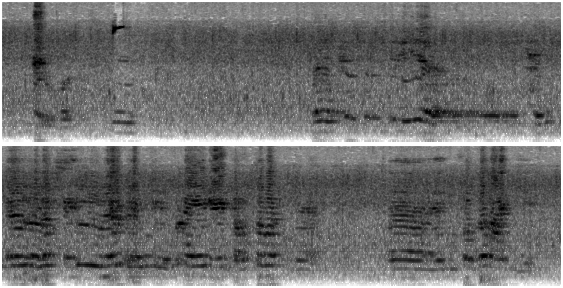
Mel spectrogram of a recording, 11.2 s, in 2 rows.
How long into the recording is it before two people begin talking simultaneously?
5.6 s

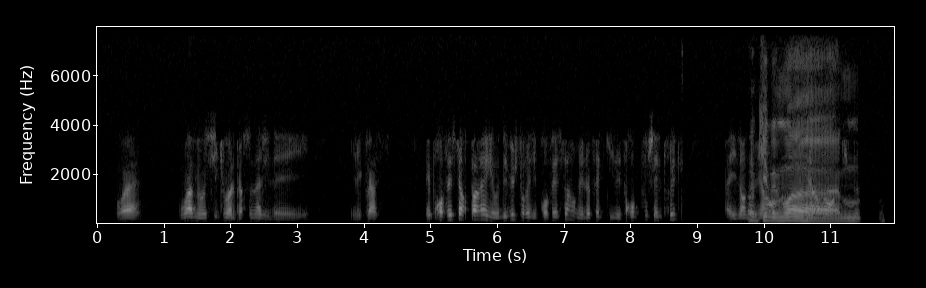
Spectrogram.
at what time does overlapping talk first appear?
9.8 s

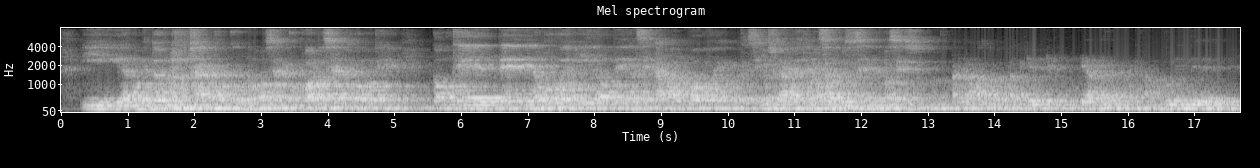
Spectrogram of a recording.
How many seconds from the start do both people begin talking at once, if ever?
10.5 s

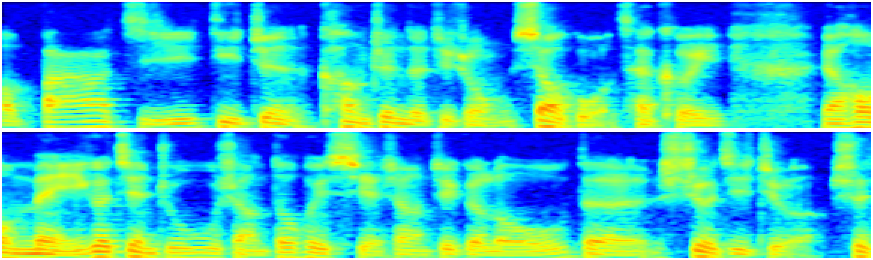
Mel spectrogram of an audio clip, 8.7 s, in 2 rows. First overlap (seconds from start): none

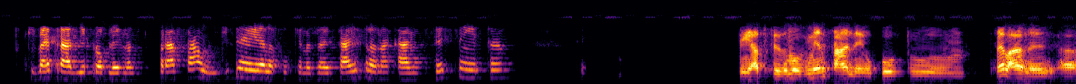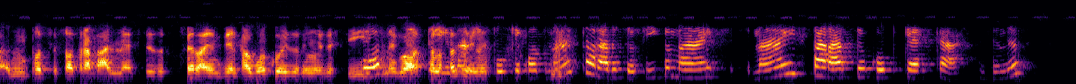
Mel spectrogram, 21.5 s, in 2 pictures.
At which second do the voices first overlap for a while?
14.4 s

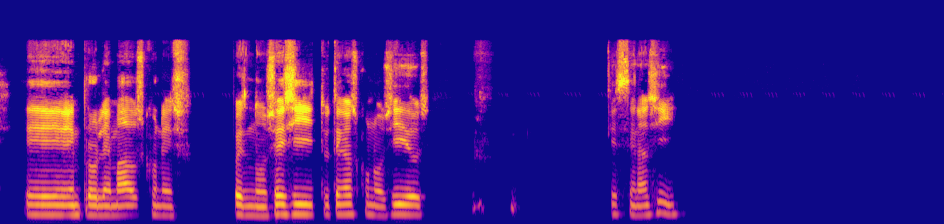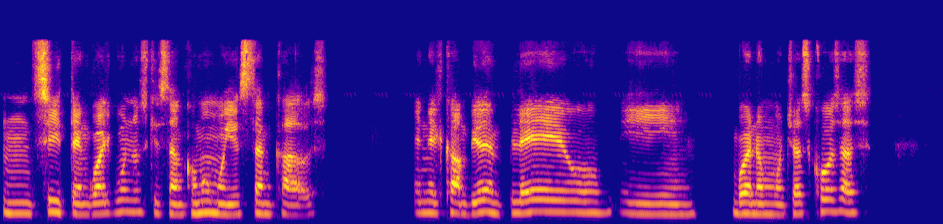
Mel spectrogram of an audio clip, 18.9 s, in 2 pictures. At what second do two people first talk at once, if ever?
none

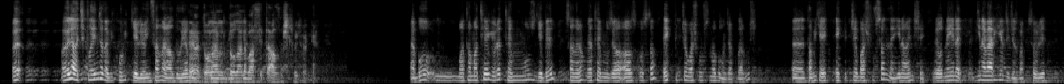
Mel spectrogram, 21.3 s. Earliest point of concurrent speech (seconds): 3.8 s

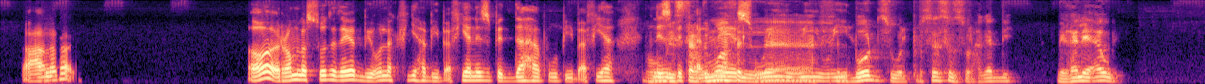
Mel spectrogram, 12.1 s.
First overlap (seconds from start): 6.5 s

